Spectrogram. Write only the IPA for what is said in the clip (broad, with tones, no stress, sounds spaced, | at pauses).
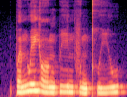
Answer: p ɐ˨˥ n w e˥ j ɔː˨ ŋ p iː˨ n f ʊ˨˩ ŋ kʷʰ iː˨˥ w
